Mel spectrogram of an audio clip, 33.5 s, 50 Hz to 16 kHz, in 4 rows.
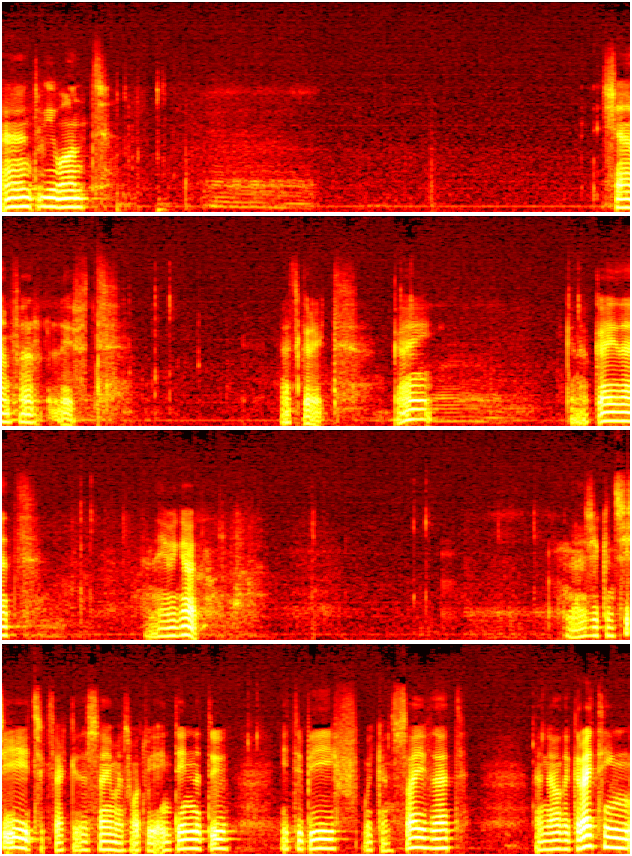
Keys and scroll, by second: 1.7 typing.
